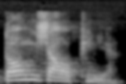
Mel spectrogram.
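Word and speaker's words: 鄧小平: 근데 이거를 중국어로 읽으면 덩샤오핑이야.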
